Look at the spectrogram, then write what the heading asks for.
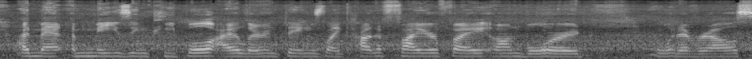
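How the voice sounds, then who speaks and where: A woman with a Canadian accent talks at a fairly quick pace and fairly high pitch. Audible room echo and noticeable background noise surround her. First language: Portuguese. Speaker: vlogger. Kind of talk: casual vlog update. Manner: casual, filler-heavy.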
